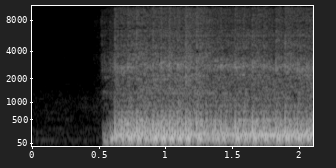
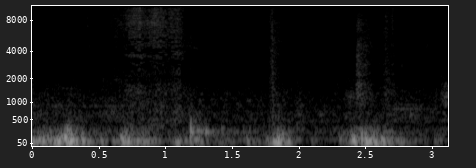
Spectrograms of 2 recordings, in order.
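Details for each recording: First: RBC411 two-stroke brush cutter, after straightening the blade tip bent by hitting a stone that caused shaking: steady even buzz with a rough low drone, no knocking or rattle; normal running. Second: Makita RBC411 two-stroke brush cutter, which had been noisy near the clutch housing before it started shaking violently: quiet at first, then a harsh buzzing run with a fast shudder, caused by bent blade tips.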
